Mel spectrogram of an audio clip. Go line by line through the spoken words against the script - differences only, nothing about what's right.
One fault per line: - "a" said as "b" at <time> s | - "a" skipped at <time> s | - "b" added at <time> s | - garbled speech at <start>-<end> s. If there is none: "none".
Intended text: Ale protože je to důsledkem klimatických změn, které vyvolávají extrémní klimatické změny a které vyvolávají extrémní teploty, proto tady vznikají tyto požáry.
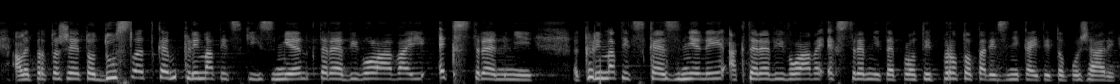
none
